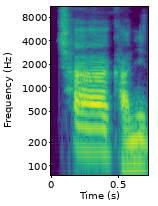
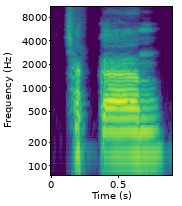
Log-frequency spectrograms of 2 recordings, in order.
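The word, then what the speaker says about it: 찻간: 화면에 보시다시피 제가 먼저 써놨는데 이 6개의 단어를 먼저 한자 본음 그대로 읽으면 뭐가 되냐면 얘는 차간이 되고 그 다음에 고간, 그 다음에 퇴간, 수자, 회수, 세방이라고 읽을 수가 있습니다. 근데 이 6개의 단어들은 한자어에 사이시옷이 붙은, 그래서 착간, 곡간, 횟간, 숫자, 횟수, 새빵이라고 읽으셔야지 표준어가 되는 것입니다.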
